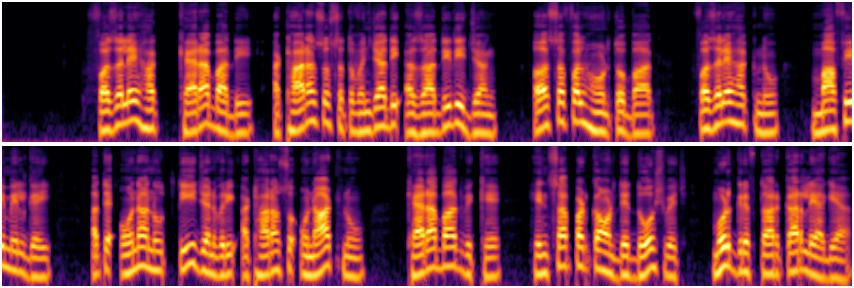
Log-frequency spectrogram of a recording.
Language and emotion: Punjabi, neutral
